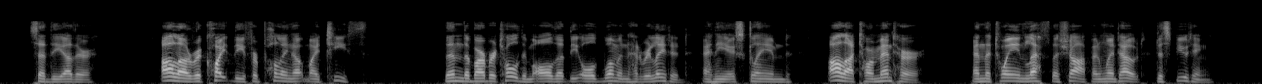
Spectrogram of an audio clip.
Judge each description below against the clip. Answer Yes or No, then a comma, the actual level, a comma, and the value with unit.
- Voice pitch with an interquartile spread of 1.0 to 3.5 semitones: Yes, average, 3.2 semitones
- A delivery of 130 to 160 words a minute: No, average, 185 wpm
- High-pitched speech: No, low, 135 Hz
